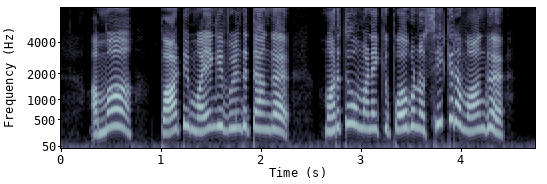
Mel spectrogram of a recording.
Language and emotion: Tamil, fearful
